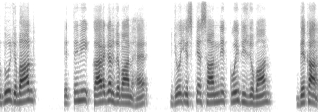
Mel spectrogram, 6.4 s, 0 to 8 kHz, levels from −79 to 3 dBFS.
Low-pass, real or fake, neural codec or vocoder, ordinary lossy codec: none; fake; codec, 16 kHz, 0.5 kbps, FunCodec, trained on Chinese and English, 25 frames a second; none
